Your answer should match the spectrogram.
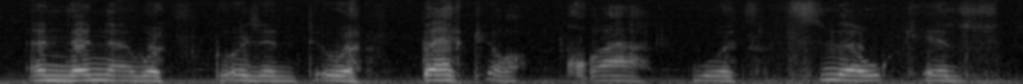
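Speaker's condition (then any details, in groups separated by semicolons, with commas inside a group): Cerebral palsy; speech improved over past year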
